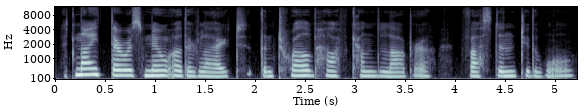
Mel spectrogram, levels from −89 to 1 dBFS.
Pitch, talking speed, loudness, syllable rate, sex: 220 Hz, 170 wpm, -18 LUFS, 5.0 syllables/s, female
